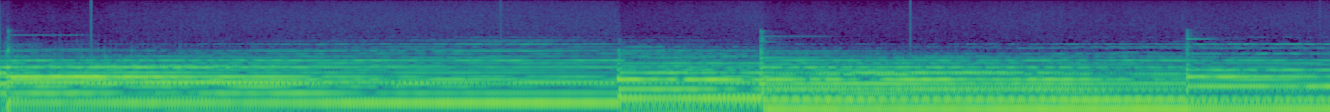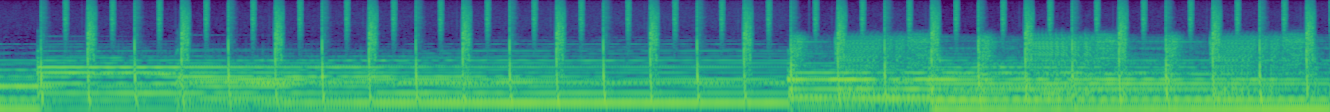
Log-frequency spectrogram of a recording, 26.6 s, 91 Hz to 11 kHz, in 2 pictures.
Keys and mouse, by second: 0.9 s, 1.6-7.0 middle drag, 4.5 shift+d, 5.2 s, 6.2 s, 7.0-9.2 drag, 7.7 KP_7, 8.4 s, 9.2-19.6 middle drag, 9.6 r, 10.0 g, 11.8 g, 12.5 r, 12.9 g, 14.0 g, 15.7 shift+d, 16.2 r, 17.2 g, 18.6 s, 19.6-23.5 drag, 23.5 middle click, 23.7-26.6 drag.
